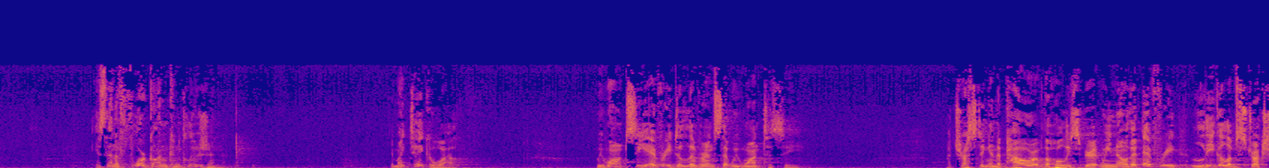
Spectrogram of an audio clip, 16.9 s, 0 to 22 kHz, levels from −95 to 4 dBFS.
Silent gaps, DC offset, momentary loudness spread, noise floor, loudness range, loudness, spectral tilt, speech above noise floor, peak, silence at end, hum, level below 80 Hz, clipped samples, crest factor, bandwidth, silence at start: none; under 0.1%; 15 LU; -63 dBFS; 15 LU; -28 LUFS; -4 dB/octave; 37 dB; 0 dBFS; 0 s; none; -34 dBFS; under 0.1%; 28 dB; 14 kHz; 1.3 s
